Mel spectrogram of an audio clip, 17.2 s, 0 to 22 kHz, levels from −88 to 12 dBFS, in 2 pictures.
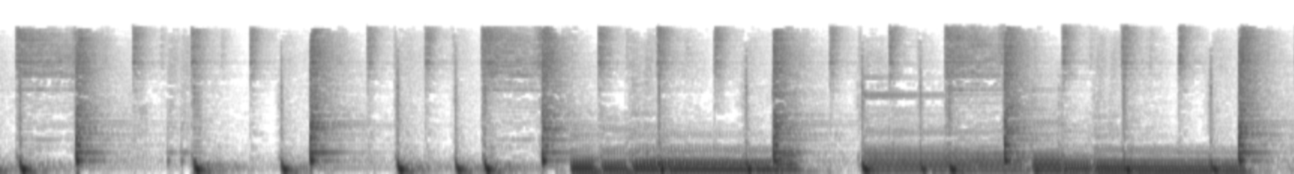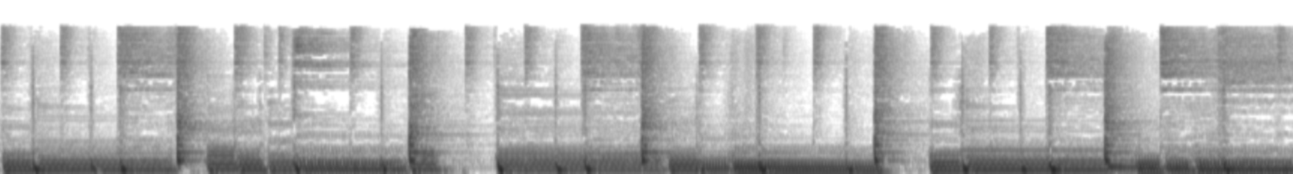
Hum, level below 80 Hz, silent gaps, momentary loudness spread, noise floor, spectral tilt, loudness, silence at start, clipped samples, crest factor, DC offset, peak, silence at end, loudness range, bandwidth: none; -24 dBFS; none; 7 LU; -39 dBFS; -5 dB/octave; -21 LUFS; 0 s; under 0.1%; 18 dB; under 0.1%; 0 dBFS; 0 s; 3 LU; 13 kHz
